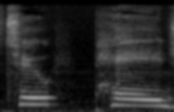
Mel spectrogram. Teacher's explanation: It's 2 pages with a voiced Z. Even though you spell the word like this, in American English you pronounce the word like this.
